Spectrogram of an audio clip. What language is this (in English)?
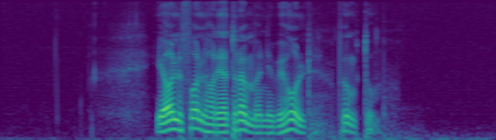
Norwegian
